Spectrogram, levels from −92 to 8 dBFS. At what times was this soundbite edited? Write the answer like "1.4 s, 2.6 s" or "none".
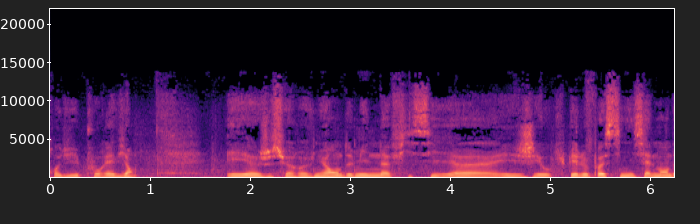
none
